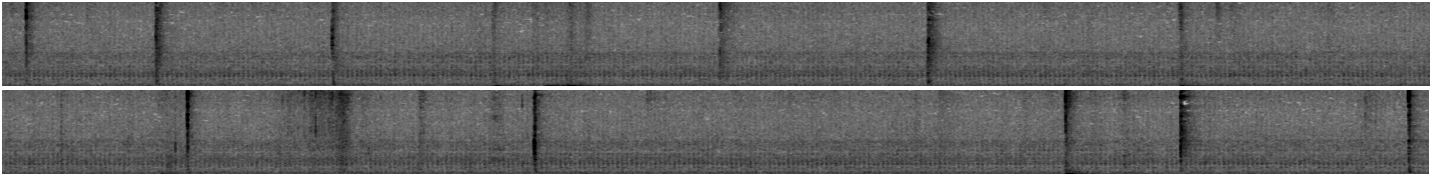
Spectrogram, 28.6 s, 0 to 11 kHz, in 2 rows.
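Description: Mitsubishi Canter HDL 136 PS diesel truck engine idling steadily, with a few heavy thuds as oil palm fruit bunches land in its cargo bed. The loudest thuds come about six seconds in and near the end.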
